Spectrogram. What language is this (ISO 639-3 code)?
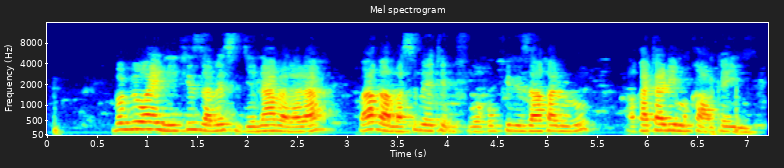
lug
